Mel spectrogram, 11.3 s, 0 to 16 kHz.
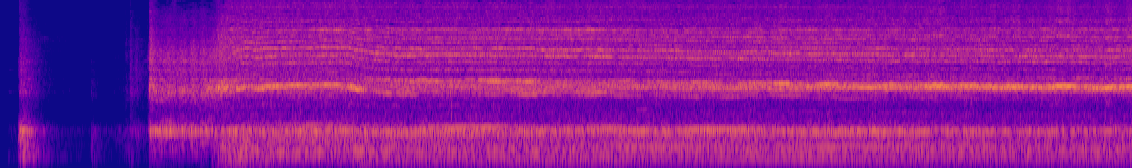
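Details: Vortech V2-SQ supercharger: engine starts, then loud high whine with rough gravelly edge rising and falling with revs, from a bad supercharger bearing.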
